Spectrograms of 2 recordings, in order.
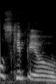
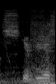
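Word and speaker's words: Scipio: MTH uh okay so it's not uh it's not skias it's skipio skipio africanos uh he was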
